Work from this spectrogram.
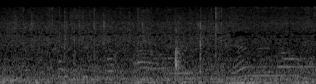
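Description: Onions and plenty of tomatoes fry in a pan for a Malvani dry fish chutney, a steady moderate sizzle with occasional pops and light stirring.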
